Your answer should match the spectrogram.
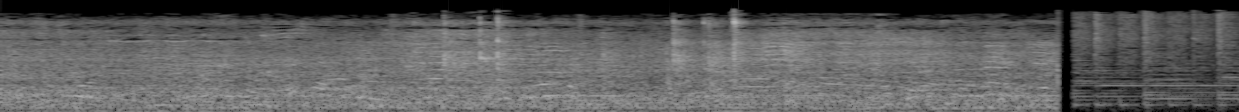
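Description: Busy arcade din: mixed voices and electronic game sounds, with a few sharp clicks. About five seconds in it cuts to a thinner, steady electronic jingle from a children's whack-a-mole-style arcade game.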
